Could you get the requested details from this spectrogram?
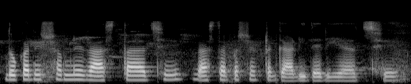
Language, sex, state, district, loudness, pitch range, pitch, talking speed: Bengali, female, West Bengal, Cooch Behar, -19 LUFS, 185-220 Hz, 205 Hz, 145 wpm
